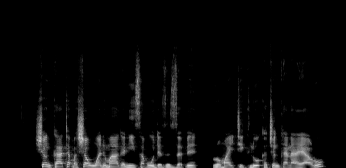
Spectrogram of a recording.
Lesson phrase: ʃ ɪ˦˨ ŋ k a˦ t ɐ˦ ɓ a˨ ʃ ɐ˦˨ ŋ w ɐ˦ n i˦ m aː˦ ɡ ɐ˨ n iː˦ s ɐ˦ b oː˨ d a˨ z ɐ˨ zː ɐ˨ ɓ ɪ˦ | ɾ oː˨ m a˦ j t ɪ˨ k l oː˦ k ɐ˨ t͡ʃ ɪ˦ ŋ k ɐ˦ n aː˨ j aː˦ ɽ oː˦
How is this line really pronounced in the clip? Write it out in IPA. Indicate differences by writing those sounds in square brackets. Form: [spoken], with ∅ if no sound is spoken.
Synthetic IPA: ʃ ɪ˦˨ ŋ k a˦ t ɐ˦ ɓ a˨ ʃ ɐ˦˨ ŋ w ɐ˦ n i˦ m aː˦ ɡ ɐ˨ n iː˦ s ɐ˦ b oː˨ d a˨ z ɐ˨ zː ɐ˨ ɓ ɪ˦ | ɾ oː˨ m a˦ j t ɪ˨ k l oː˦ k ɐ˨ t͡ʃ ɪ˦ ŋ k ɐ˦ n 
